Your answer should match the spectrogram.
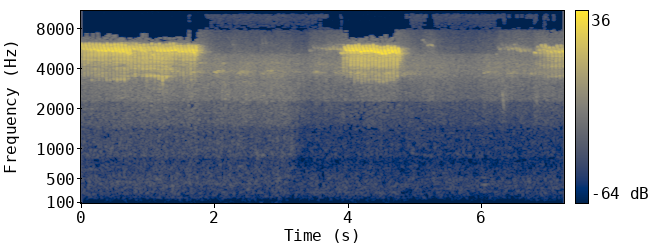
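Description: A flock of waxwings calls overhead in high, thin, buzzy trills that swell in loud bursts and fade to a softer continuous twittering, with no voices present.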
